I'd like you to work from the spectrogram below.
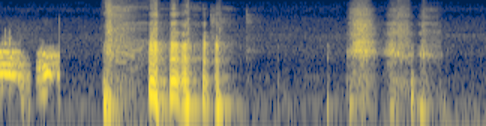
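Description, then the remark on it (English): Dogs bark in a quick series of sharp, fairly loud yaps, several clustered bursts with short pauses between them, with no talking over them. “dogs have been an integral part of the show, I think, since the beginning, basically.”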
